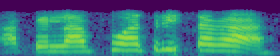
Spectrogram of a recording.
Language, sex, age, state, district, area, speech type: Bodo, female, 18-30, Assam, Udalguri, urban, conversation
